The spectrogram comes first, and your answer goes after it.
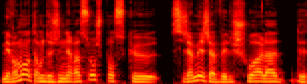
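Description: A man's unremarkable speaking voice, medium pitch, ordinary pitch variation, dry, close sound with no echo, in a very clean recording with a silent background. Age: 20s. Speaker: campus radio host. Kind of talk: casual chat.

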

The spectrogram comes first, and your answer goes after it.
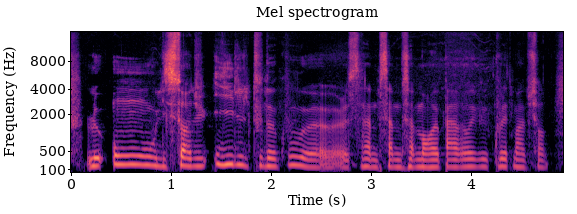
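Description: A woman with a very deep, low voice and a dark, mellow tone speaks at a fairly slow pace with fairly even intonation, the sound dry and close with no echo. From France, Bourges (Cher). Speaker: singer. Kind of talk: interview. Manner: halting, many repetitions.

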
